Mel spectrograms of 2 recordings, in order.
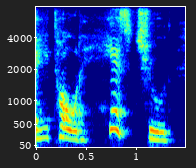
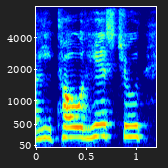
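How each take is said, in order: First: Slow, with weight on "his"; stress on HIS. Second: Said in the usual way. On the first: Real, not acted. Host disputing a viewer's comment, pointed stress on "his". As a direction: lean hard on "his", drawing the phrase out.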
